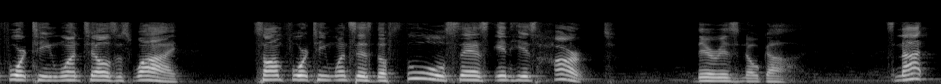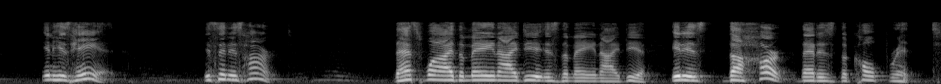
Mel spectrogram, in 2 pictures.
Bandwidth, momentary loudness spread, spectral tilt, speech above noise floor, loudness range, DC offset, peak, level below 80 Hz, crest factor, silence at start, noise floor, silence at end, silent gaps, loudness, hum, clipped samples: 7.6 kHz; 10 LU; -6 dB/octave; 39 dB; 7 LU; under 0.1%; 0 dBFS; -60 dBFS; 20 dB; 0 s; -59 dBFS; 0 s; none; -21 LUFS; none; under 0.1%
